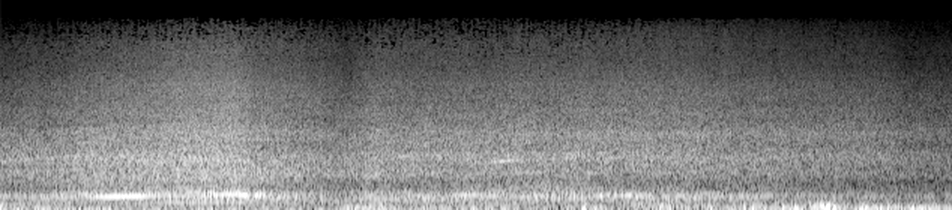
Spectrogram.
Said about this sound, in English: there seems to be some kind of vehicle with flashy lights up here. Snow sweeper or something, maybe.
